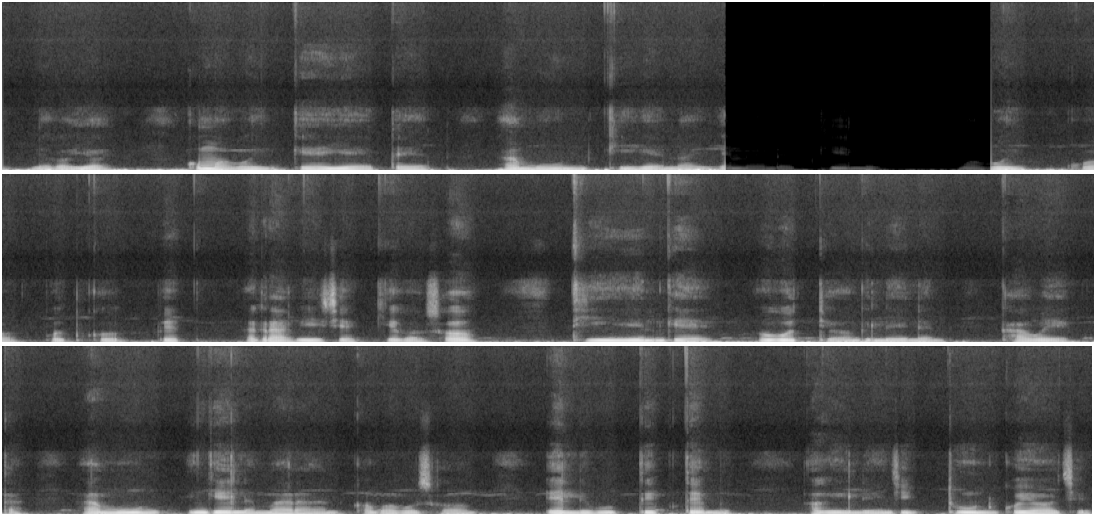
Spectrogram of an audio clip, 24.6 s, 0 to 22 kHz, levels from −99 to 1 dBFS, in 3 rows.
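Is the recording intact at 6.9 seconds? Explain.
No. From 5.42 to 7.42 s, just after "amun kikenai", a 24-bit alignment error reads low-byte 24-bit samples as 32-bit values, leaving the speech clean but about 48 dB quieter, almost inaudible.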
